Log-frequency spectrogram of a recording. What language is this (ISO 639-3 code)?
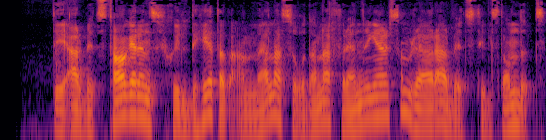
swe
